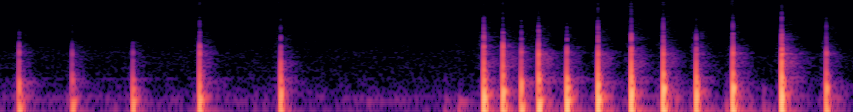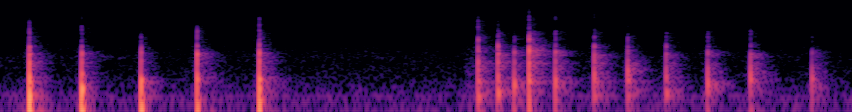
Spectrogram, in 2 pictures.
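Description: An iPhone in a pale silicone or plastic case, palm-sized and solid, is tapped with fingertips and nails. Short, dull, low knocks with almost no ring come first in slow single taps, then a quicker, louder flurry, then lighter, sparser taps to the end.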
